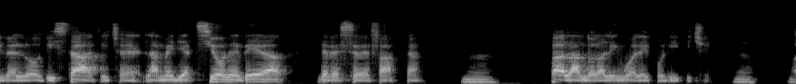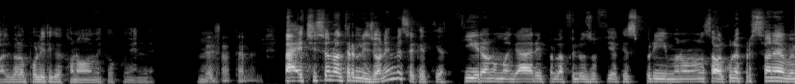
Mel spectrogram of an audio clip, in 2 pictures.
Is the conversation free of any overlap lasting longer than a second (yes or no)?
yes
